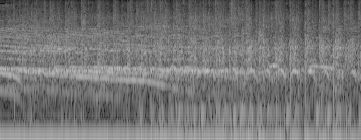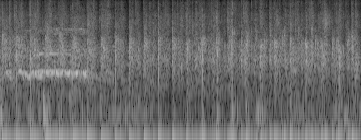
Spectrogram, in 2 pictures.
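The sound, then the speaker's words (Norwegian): An audience bursts into loud, sustained applause for player number five, dense rapid clapping with whoops and cheering voices over the first half, then steady clapping that continues on its own to the end. “Og gi en varm applaus dere til spiller nummer fem,”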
